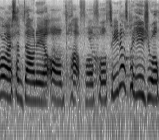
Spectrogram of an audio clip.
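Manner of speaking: slightly winded, a little out of breath. Vlogger on the platform just after running for the train, a little out of breath. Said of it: "A little bit out of breath".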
